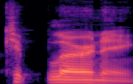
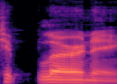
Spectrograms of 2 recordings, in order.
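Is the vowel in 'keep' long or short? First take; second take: short; short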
